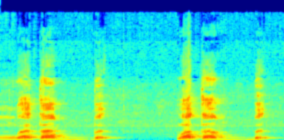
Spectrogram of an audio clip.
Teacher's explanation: Watabnya ditekan dulu karena di situ ada tasydid.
